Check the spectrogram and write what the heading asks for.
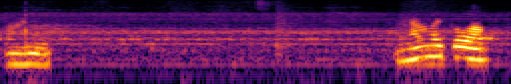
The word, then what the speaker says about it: Anie: That's what her name is pronounced, Anie.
